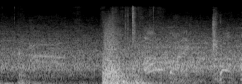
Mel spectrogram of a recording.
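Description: A wrestler dives from the ropes and crashes onto the ring mat with a heavy thud.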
